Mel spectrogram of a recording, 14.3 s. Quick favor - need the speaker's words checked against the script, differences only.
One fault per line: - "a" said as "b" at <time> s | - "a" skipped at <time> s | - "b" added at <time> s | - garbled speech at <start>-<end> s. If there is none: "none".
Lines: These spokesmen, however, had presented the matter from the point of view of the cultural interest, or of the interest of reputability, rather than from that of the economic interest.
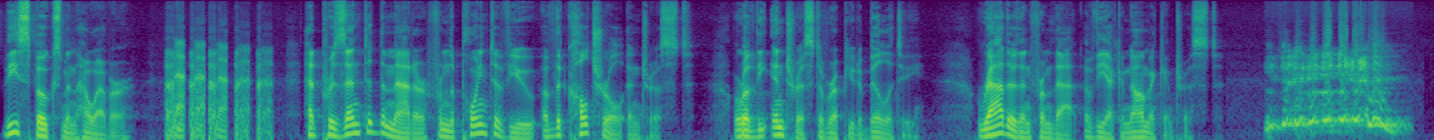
none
